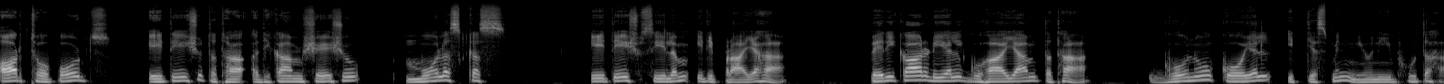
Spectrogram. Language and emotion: Sanskrit, neutral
